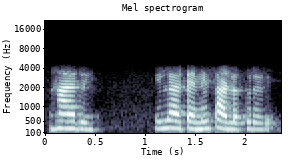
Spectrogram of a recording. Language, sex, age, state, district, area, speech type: Kannada, female, 18-30, Karnataka, Bidar, urban, conversation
